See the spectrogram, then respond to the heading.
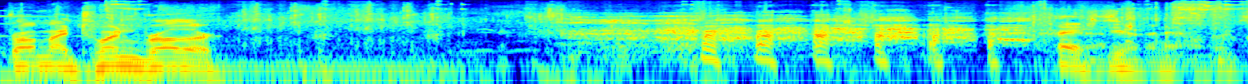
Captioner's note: laughs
